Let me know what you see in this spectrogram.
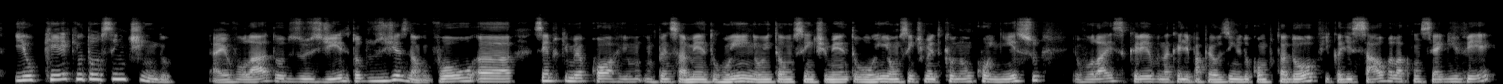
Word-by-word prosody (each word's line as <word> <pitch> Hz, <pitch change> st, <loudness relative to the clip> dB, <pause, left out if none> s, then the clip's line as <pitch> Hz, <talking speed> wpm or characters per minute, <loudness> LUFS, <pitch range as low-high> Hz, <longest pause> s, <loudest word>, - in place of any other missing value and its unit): e 185 Hz, +2 st, +4 dB
“O 200 Hz, -, +2 dB
que 220 Hz, +3 st, +1 dB
que 245 Hz, -1 st, -2 dB
eu -, -, +4 dB
estou 235 Hz, 0 st, +1 dB
sentindo?”. 210 Hz, -, +1 dB, 0.4 s
Aí 105 Hz, +1 st, +1 dB
eu 110 Hz, -, -3 dB
vou 115 Hz, 0 st, -5 dB
lá 115 Hz, +5 st, +2 dB
todos 135 Hz, -4 st, -5 dB
os 125 Hz, -1 st, -1 dB
dias 125 Hz, +6 st, +2 dB
todos 145 Hz, 0 st, -2 dB
os 160 Hz, -, +3 dB
dias 205 Hz, +1 st, +2 dB
não, 105 Hz, -8 st, -1 dB, 0.2 s
vou, 140 Hz, +5 st, +1 dB
hã, 135 Hz, -1 st, +3 dB, 0.2 s
sempre 160 Hz, 0 st, +1 dB
que 160 Hz, -, -4 dB
me 150 Hz, -, +2 dB
ocorre 135 Hz, -4 st, -2 dB
um 120 Hz, 0 st, -8 dB
pensamento 115 Hz, -1 st, +2 dB
ruim 125 Hz, +4 st, +3 dB
ou 115 Hz, 0 st, +2 dB
então 115 Hz, +1 st, 0 dB
um 115 Hz, -, +1 dB
sentimento 115 Hz, 0 st, +1 dB
ruim 115 Hz, +3 st, +2 dB
ou 120 Hz, -, +3 dB
um -, -, -2 dB
sentimento 125 Hz, 0 st, -1 dB
que -, -, -4 dB
eu -, -, +1 dB
não 125 Hz, +2 st, -3 dB
conheço, 135 Hz, +9 st, 0 dB, 0.3 s
eu 115 Hz, -, -11 dB
vou 115 Hz, +1 st, -5 dB
lá 125 Hz, +1 st, +1 dB
e -, -, -3 dB
escrevo 130 Hz, -5 st, -1 dB
naquele 120 Hz, 0 st, -1 dB
papelzinho 115 Hz, +1 st, 0 dB
do 120 Hz, +1 st, -1 dB
computador, 120 Hz, +6 st, +1 dB
fica 125 Hz, -1 st, -5 dB
ali 120 Hz, +1 st, +1 dB
salvo, 135 Hz, +4 st, 0 dB
ela 135 Hz, -2 st, -1 dB
consegue 125 Hz, -1 st, -2 dB
ver, 130 Hz, +2 st, -1 dB
125 Hz, 215 wpm, -22 LUFS, 115-145 Hz, 0.4 s, e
